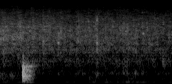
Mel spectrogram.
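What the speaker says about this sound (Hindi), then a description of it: "फ्राइंग पैन ऑलरेडी गर्म है, इसमें जाएंगे सॉसेजेस अपनी पसंद के" Chicken sausages fry in a hot oiled frying pan, a soft steady sizzle with one brief louder clatter near the start as they go in.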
